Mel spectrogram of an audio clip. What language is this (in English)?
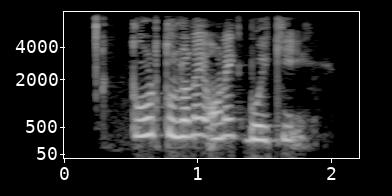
Bangla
